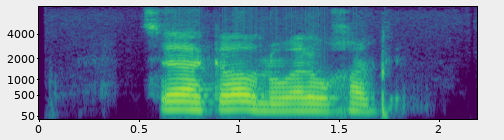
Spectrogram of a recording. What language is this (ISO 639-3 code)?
kab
